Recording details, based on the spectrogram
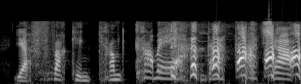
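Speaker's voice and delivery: loud, high, swooping, shrill, booming dramatic tirade. Retelling how an audiobook suddenly switches at chapter one, doing Annie Aldington's mock dramatic outburst. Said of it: "such this dramatic switch from".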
